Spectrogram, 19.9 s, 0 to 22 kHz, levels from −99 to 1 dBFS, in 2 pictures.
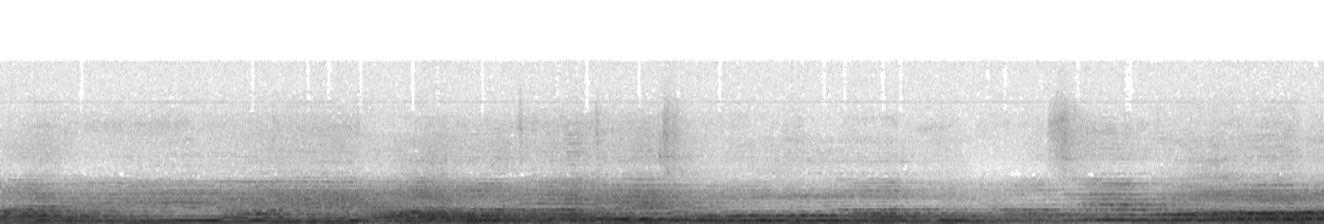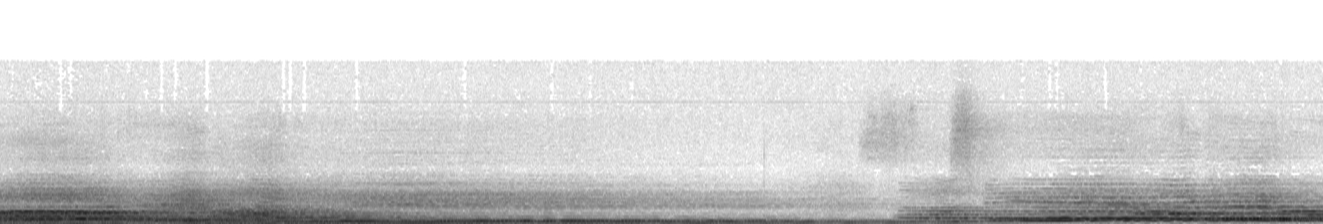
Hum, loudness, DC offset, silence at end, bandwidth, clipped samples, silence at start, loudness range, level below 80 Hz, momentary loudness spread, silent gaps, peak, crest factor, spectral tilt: none; -22 LUFS; under 0.1%; 0 s; 11 kHz; under 0.1%; 0 s; 10 LU; -66 dBFS; 14 LU; none; -6 dBFS; 16 dB; -7.5 dB/octave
